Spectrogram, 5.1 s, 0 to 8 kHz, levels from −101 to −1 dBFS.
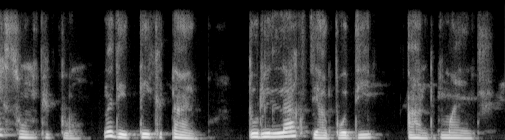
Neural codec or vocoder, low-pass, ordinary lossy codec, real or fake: none; 7.2 kHz; none; real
